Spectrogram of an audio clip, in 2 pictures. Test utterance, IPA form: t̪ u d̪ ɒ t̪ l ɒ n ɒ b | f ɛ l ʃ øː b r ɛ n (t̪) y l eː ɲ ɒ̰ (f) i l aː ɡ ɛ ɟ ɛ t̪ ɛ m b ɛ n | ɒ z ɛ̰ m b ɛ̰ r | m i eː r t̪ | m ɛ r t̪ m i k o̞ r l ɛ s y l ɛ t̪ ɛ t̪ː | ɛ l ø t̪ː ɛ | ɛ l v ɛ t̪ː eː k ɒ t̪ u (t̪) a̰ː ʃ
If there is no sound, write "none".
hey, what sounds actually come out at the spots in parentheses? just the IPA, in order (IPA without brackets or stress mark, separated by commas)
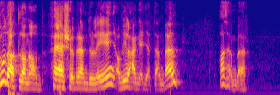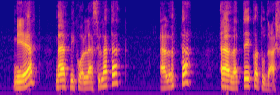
d̪, v, d̪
